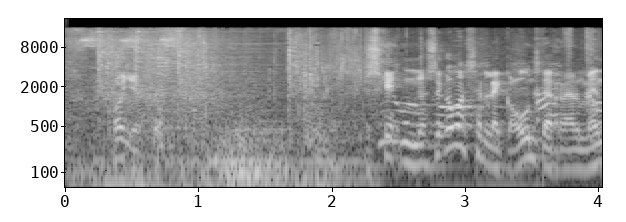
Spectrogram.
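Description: Sword slashes and combat effects clash loudly.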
